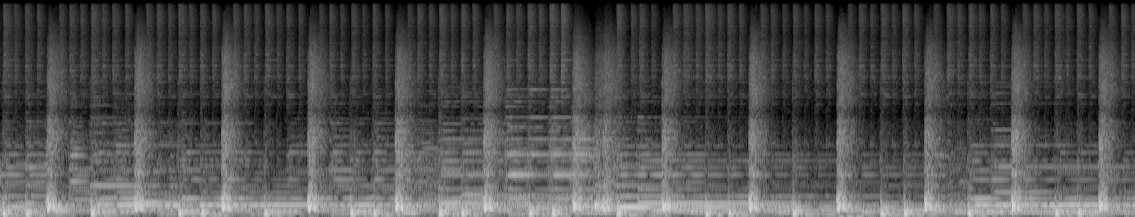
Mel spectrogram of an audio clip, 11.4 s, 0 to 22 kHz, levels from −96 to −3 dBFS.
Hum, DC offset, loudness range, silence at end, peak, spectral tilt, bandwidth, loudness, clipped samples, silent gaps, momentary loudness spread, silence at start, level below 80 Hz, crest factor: none; under 0.1%; 2 LU; 0 s; -10 dBFS; -7 dB/octave; over 20 kHz; -29 LUFS; under 0.1%; none; 5 LU; 0 s; -36 dBFS; 18 dB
